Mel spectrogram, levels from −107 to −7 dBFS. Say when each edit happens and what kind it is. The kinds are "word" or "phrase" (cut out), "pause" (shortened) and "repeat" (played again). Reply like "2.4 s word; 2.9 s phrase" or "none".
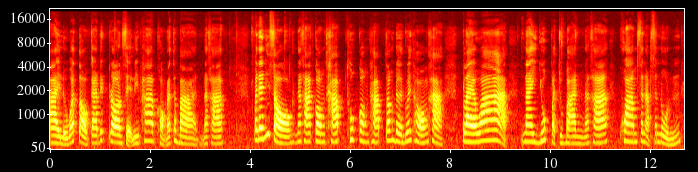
none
